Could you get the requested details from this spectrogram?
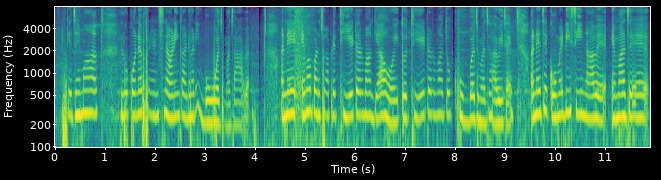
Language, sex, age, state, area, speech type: Gujarati, female, 18-30, Gujarat, urban, spontaneous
